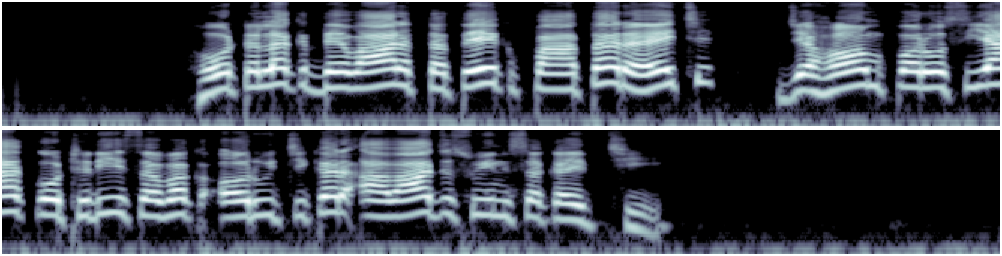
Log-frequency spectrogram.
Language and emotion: Maithili, disgusted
